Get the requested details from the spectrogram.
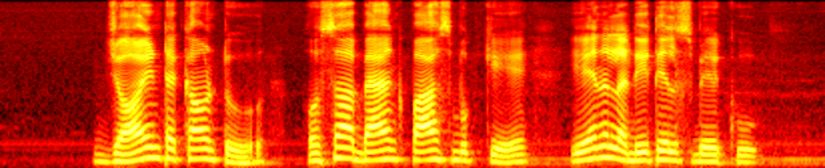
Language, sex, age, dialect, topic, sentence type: Kannada, male, 31-35, Coastal/Dakshin, banking, question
